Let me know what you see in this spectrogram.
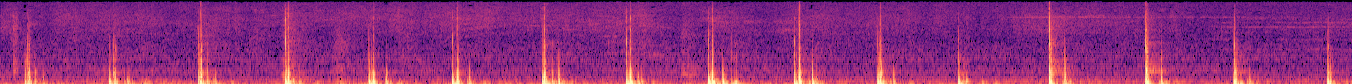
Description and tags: shoe silulating steps.
pasos, walking, setp, footstep, walk, foot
